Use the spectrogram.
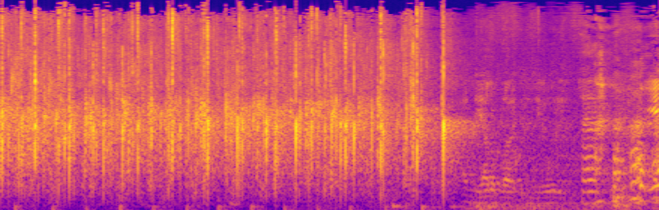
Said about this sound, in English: on behalf of the Town of Port Hedland, just want to convey our very best wishes for your upcoming wedding on Saturday. How about a round of applause for Councillor Hunt?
